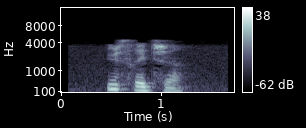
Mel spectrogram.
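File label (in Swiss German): "usrutsche", Alsatian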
